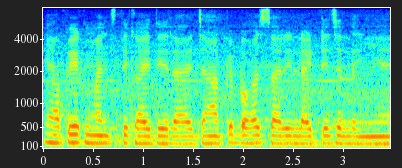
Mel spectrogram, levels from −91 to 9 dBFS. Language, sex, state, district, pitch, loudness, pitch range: Hindi, female, Uttar Pradesh, Lalitpur, 155 Hz, -16 LUFS, 155-165 Hz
